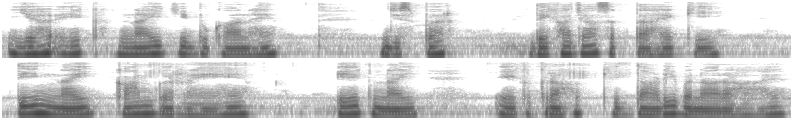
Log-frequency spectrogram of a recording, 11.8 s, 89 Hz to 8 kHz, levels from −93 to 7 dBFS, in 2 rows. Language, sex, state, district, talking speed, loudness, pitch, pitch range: Hindi, male, Uttar Pradesh, Jyotiba Phule Nagar, 135 wpm, -37 LUFS, 105 Hz, 100-115 Hz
